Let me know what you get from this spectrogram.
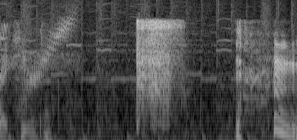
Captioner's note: makes gun noise with mouth; chuckles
